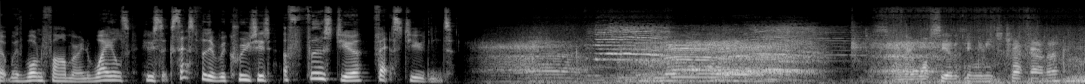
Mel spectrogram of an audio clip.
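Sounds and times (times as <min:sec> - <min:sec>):
speech: 0:00.0 - 0:05.2, 0:09.3 - 0:10.8
ewe bleating on a sheep farm while teats are checked for mastitis: 0:04.7 - 0:09.6.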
